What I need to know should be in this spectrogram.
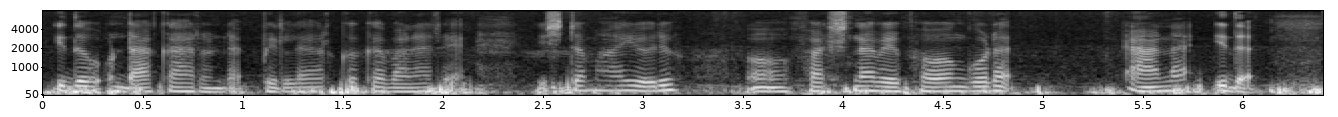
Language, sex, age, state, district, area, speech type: Malayalam, female, 30-45, Kerala, Pathanamthitta, rural, spontaneous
